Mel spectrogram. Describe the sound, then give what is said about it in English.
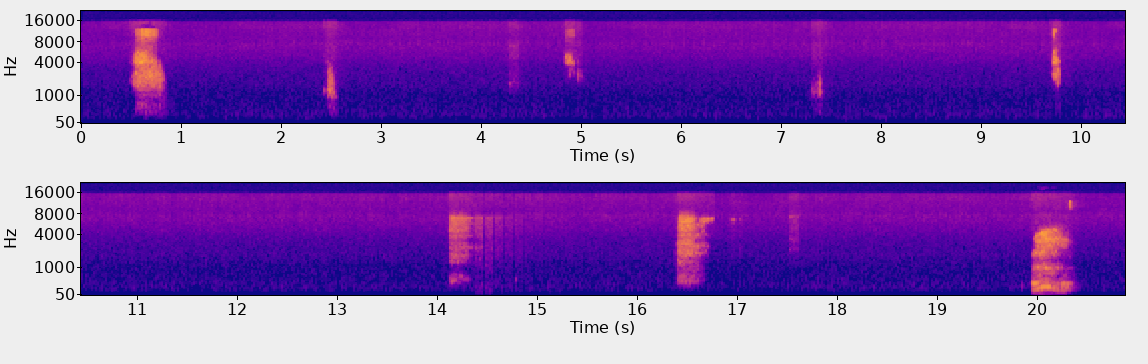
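Short, hissing breaths are drawn in through pursed lips, as if through a straw. They are faint and come as a series of brief airy bursts with long silences between them. “imagine that you're sucking the breath in through a straw by pursing your lips. The way that that's going to sound and look is like this.”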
